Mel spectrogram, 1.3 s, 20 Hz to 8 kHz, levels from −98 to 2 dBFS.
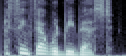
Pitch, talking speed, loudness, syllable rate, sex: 145 Hz, 285 wpm, -15 LUFS, 5.6 syllables/s, male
